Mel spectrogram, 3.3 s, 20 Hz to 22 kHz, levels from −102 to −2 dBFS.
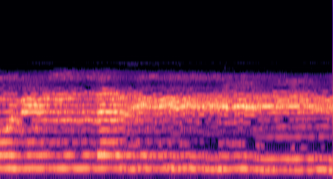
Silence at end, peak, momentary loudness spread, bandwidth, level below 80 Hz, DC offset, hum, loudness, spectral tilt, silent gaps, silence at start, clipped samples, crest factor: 0 s; -6 dBFS; 5 LU; 4.3 kHz; -82 dBFS; under 0.1%; none; -17 LUFS; -0.5 dB/octave; none; 0 s; under 0.1%; 14 dB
